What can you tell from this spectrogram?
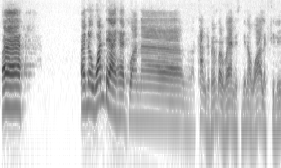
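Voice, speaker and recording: Moderate pace, very wide pitch swings and big swings in loudness, in a Bengali accent. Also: man, fairly high pitch for a man. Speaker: scam baiter. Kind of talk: casual chat. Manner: hesitant, many fillers.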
